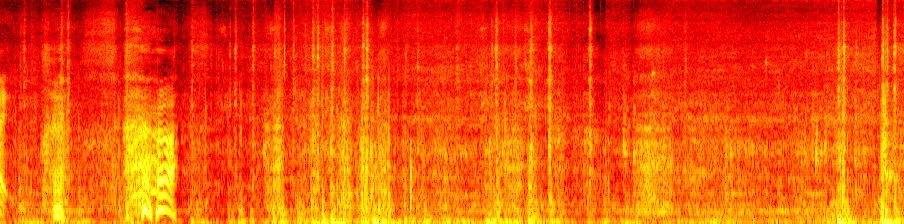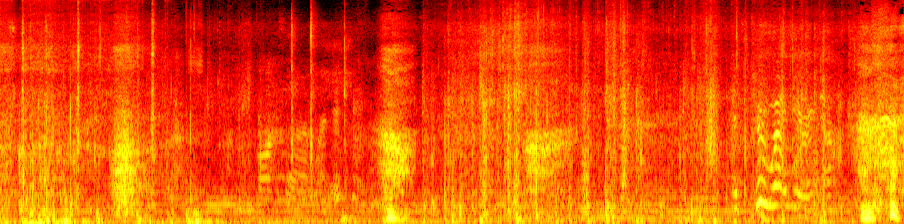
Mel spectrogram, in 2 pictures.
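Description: Mountain bike riding down a steep dirt and root trail: tyres running over loose dirt and the bike knocking and rattling over the bumps, with the rider laughing about a second and a half in and making brief vocal sounds later.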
